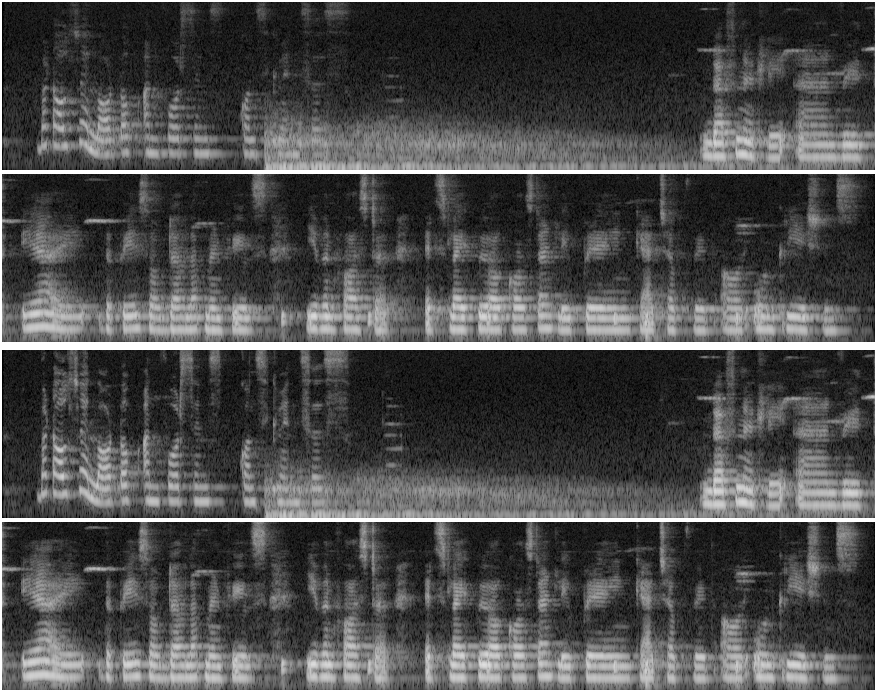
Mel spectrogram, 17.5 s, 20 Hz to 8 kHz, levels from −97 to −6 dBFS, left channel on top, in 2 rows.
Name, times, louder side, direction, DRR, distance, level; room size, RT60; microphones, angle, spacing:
voice 1, 0.3-3.4 3.8-4.0, right 5 dB, 65° right, 15 dB, 0.6 m, -36 dB
sound 1, 2.6-8.6 8.9-9.0, left 1 dB, 80° left, 1.6 m, -42 dB
voice 2, 7.0-17.3, right 2 dB, 20° right, 13 dB, 0.4 m, -29 dB
15.0 x 13.0 x 4.0 m, 0.93 s
head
